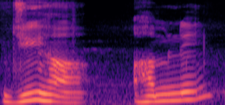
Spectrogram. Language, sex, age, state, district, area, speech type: Urdu, male, 18-30, Uttar Pradesh, Saharanpur, urban, spontaneous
